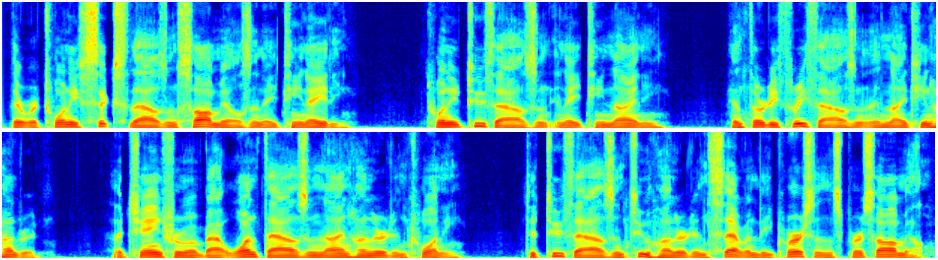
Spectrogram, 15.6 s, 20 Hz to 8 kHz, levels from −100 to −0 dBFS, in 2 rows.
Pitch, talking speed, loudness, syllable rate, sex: 105 Hz, 160 wpm, -17 LUFS, 5.4 syllables/s, male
